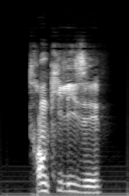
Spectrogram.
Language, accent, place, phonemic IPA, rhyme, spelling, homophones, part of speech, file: French, France, Lyon, /tʁɑ̃.ki.li.ze/, -e, tranquilliser, tranquillisai / tranquillisé / tranquillisée / tranquillisées / tranquillisés / tranquillisez, verb, LL-Q150 (fra)-tranquilliser.wav
- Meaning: to calm, to reassure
